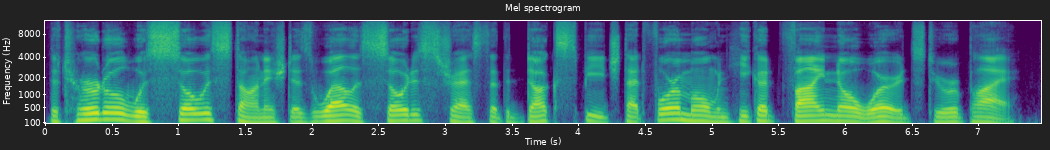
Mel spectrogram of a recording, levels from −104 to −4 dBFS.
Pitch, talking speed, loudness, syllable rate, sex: 125 Hz, 200 wpm, -20 LUFS, 4.5 syllables/s, male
